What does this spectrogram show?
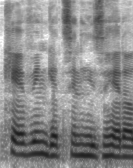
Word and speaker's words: Kevin: Like I said, I've been saying his name wrong. I thought it was Kievan, but apparently it's Kevin.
